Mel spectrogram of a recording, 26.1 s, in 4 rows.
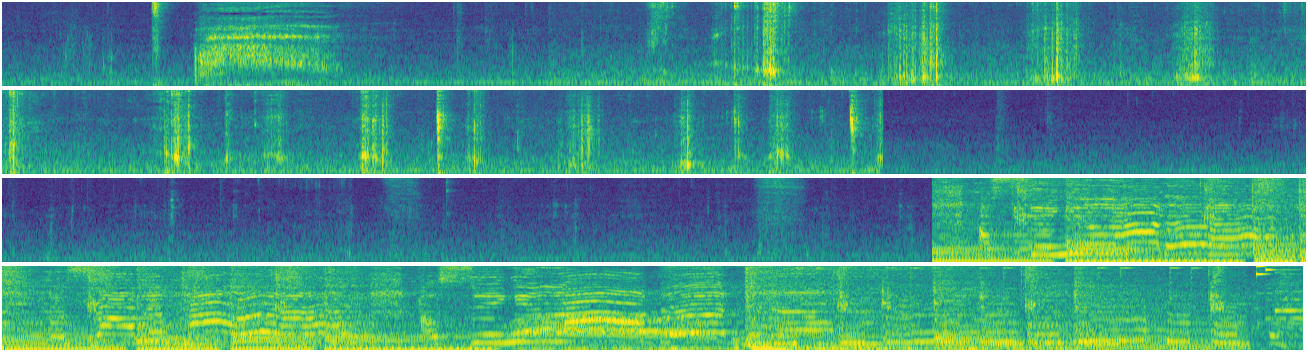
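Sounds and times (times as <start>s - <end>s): crab shells crunching while chewing: 2.3s - 11.9s, 12.6s - 17.7s.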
